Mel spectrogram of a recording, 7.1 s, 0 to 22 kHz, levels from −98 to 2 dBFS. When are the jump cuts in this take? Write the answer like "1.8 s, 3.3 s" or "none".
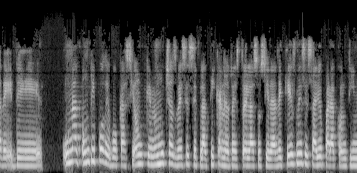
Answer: none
